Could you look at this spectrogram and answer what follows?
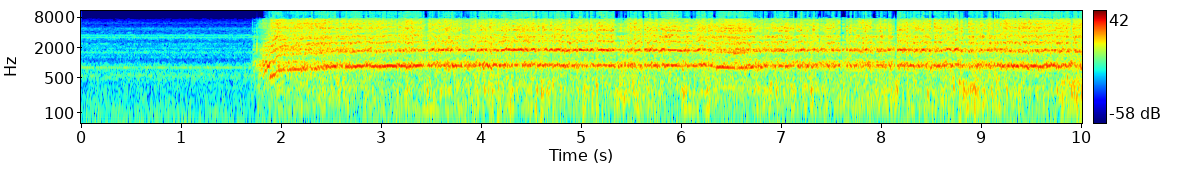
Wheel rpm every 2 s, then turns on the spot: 10, 190, 240, 230, 230.
none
